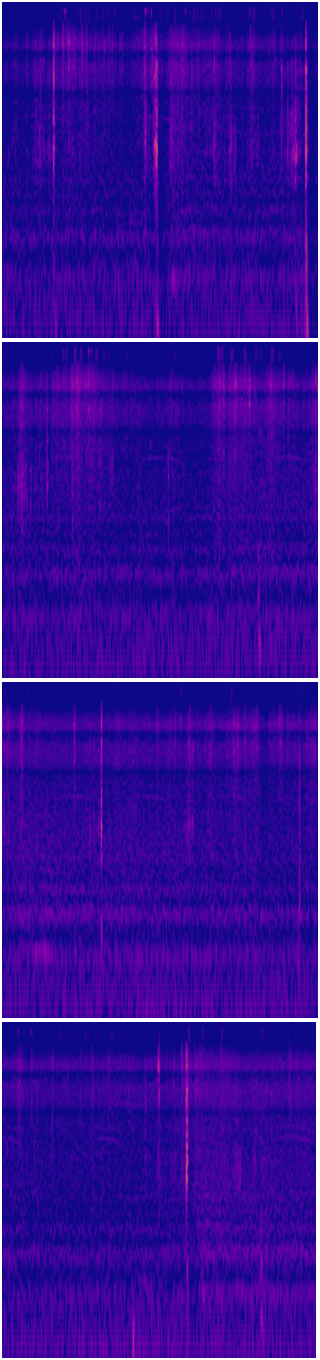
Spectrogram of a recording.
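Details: Honey bee swarm abandoning its old hive box for a new one: a dense, steady low hum fills the whole stretch, with faint high chirps from other creatures and occasional sharp clicks.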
